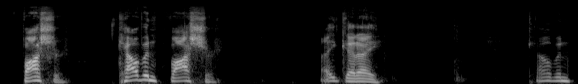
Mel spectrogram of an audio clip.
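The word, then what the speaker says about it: Faucher: As we go to the bottom of the ninth, Calvin Fosher. 11th game, 1-1 record, 3.86 ERA for the Marlins. Right-hander Calvin Fosher. How would you pronounce that? F-A-U-C-H-E-R. Fosher? Fosher.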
